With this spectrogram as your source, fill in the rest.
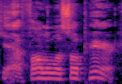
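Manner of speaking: high eager host; cheery client voice. Retold or imitated. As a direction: lead them upstairs, chirpy and high.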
